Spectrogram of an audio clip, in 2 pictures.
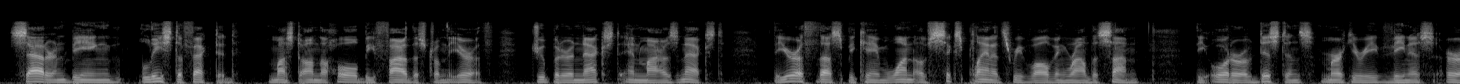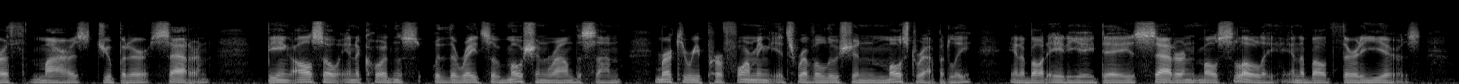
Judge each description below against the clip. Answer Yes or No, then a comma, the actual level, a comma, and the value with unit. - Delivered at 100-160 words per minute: Yes, average, 145 wpm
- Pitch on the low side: Yes, low, 100 Hz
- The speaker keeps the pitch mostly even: Yes, narrow, 2.0 semitones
